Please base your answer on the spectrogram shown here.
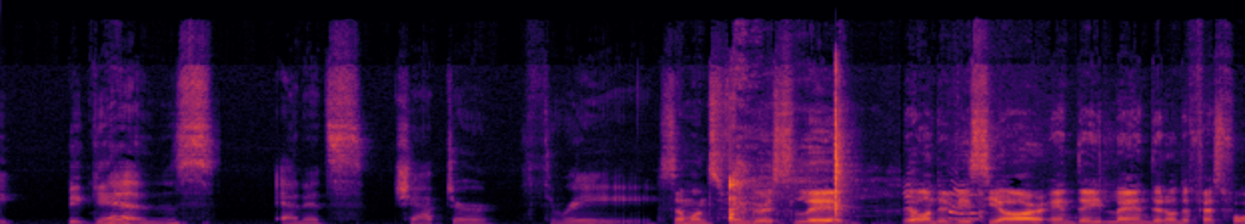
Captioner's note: laughs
